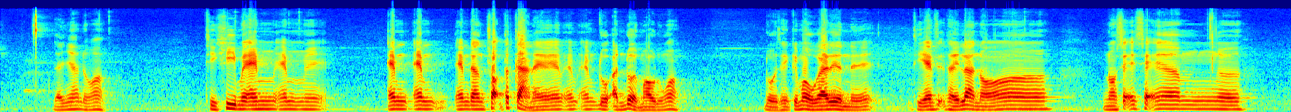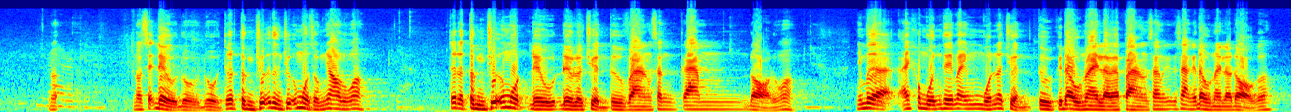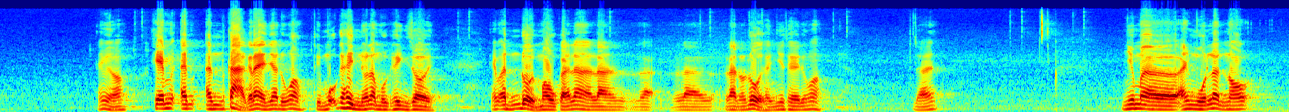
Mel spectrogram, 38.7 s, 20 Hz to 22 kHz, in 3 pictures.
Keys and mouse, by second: 2.9 click, 7.1 click, 13.8 click, 24.0 click, 24.4 click, 27.3 click, 28.7 click, 29.7 click, 30.2 click, 31.0 click, 32.8 click, 33.4 click.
